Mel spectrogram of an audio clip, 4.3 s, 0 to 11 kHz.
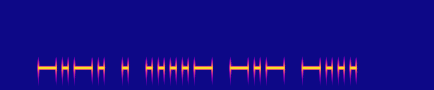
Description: Morse code, heard as a keyed tone, about 20 wpm, 700 Hz. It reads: CE4KB
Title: Code Groups - 5 Letter:Numbers - 20wpm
